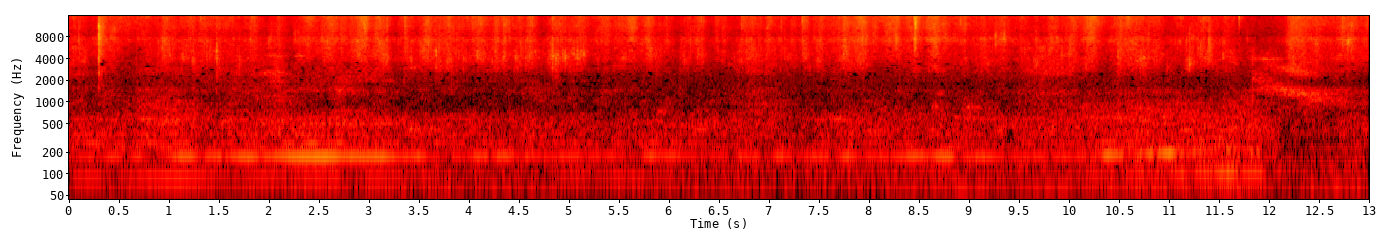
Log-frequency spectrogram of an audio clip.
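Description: Faint wet squishing and crackling of fingers working a creamy hair mask through wet, product-coated hair, over a steady low hum.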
